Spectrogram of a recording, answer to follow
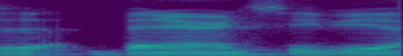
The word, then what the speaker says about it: Ben Arancibia: you ahead of time no it was a good pronunciation uh it's exactly how it's spelled um so my name is bener and CIA I'm a director of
